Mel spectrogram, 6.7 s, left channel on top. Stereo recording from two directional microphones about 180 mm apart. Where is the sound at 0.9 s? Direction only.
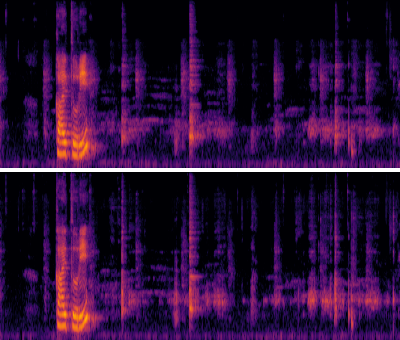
30° right (ahead or behind).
